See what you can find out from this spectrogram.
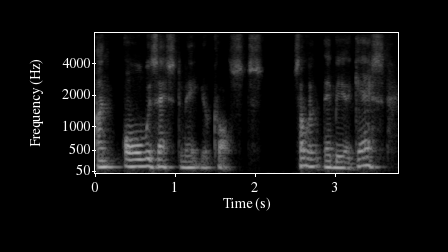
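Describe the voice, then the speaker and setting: A man with a Scottish accent speaks in a dark, mellow, somewhat breathy voice. His pace is moderate and his intonation fairly even. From Scotland. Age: old. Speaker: charity consultant. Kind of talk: tutorial. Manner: conversational.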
